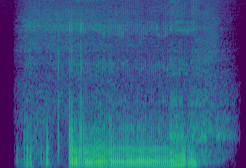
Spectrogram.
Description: dog small growl very soft; natur-tiere; hunde

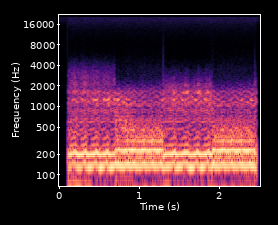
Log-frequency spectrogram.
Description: low abstract synth; energie

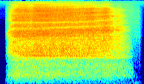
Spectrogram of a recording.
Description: male breath slow in; menschen; atmen; soundpool

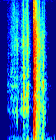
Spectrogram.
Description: drug package drop deep; arzt

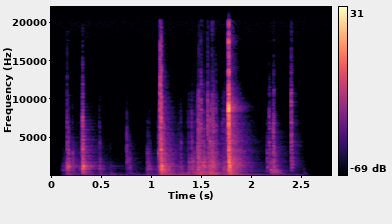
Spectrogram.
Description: wood door old lock turn key

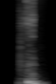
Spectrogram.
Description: keyboard laptop enter push release

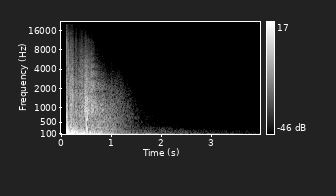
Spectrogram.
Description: explosion fuel; explosionen; comedy-cartoon; soundpool

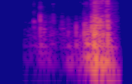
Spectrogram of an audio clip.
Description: briefcase plastic latch lock key pull out ringing

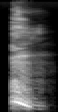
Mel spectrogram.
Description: male combat hit soft; schreie; menschen; soundpool

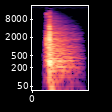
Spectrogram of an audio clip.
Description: washing machine creaky button press in; haus garten; haushalt

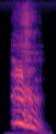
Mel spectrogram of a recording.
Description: male fight yell muted

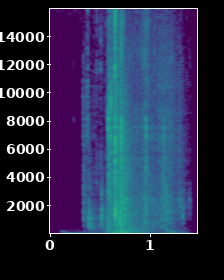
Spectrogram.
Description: window handle open soft; objekte; fenster

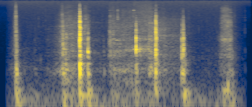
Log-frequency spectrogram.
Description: car backseat table fold in slow

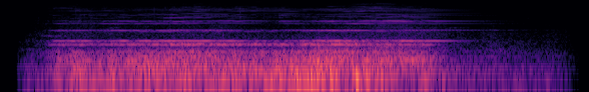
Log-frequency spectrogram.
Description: metal scrape

